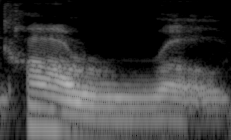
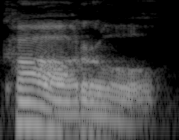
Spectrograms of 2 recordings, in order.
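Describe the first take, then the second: First: The R is a smooth English-style R. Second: The R is a quick tap, almost like D. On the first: The speaker calls it wrong. "a flip or something other than caro, never that" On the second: The speaker calls it right. "if you think of the the R almost as a D sound"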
